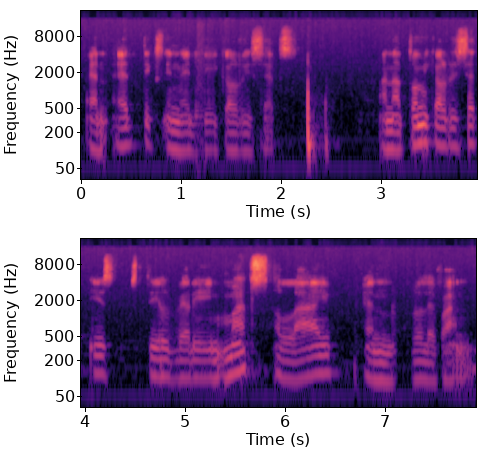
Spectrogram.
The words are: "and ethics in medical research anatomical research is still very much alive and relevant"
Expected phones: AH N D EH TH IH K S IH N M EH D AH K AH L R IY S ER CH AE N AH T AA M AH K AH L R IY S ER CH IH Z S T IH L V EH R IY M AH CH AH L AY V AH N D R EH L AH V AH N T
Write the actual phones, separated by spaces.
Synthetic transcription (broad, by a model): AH N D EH T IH K S IH N M EH D AH K AH L R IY S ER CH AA N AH T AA M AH K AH L R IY S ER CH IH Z S T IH L V EH R IY M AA CH AH L AY V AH N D R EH L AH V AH N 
